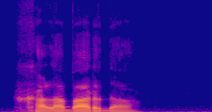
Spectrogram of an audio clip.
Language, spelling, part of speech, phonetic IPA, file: Polish, halabarda, noun, [ˌxalaˈbarda], Pl-halabarda.ogg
